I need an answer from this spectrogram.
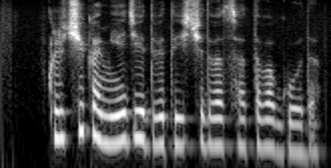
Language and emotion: Russian, neutral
